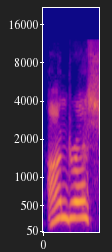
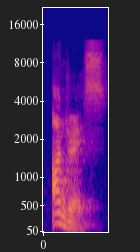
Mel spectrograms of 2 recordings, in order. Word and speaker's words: Andres: Is it Andres or Andre? Andres.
